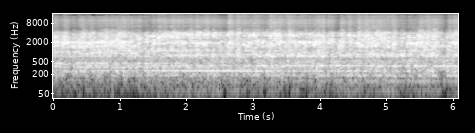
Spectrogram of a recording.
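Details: Kenmore washing machine in spin cycle, agitator stopped while the tub keeps spinning: harsh rattling roar builds as the drum reaches full speed; cause was the nut holding the stator cover to the tub bottom backing off.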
